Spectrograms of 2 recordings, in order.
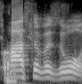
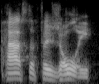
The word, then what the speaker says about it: pasta fagioli: supposed to be uh that's not how you say it it's pasta azul it's not pasta fagioli where did you hear that a pasta puzzle is one of the ways that certain people say it you gotta add like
